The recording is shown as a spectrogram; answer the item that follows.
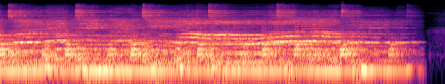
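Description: Folk song accompanying a stage dance: a group of voices sings a melody over a steady low drone and a regular percussion beat of about two strikes a second.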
